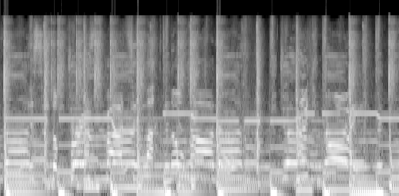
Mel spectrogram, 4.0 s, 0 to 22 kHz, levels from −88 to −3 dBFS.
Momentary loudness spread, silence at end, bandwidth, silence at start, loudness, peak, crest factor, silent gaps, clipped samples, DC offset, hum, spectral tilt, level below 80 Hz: 3 LU; 0 s; 16.5 kHz; 0 s; -11 LUFS; 0 dBFS; 10 dB; none; under 0.1%; under 0.1%; none; -4 dB/octave; -16 dBFS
